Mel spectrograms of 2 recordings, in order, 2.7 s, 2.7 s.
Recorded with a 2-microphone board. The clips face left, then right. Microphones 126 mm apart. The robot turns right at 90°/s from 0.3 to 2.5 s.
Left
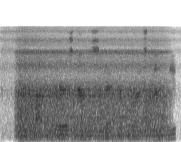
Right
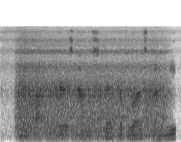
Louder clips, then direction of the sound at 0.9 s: Left 2 dB; 15° left (ahead or behind).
